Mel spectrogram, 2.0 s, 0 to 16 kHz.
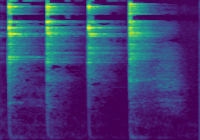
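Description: A metal fork and spoon tapped together in a steady beat, four bright clinks about 0.4 s apart, each ringing briefly.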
